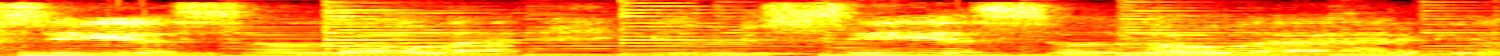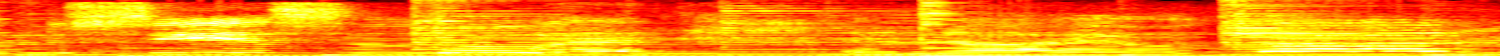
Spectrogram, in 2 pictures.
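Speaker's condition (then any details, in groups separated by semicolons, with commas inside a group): No condition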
